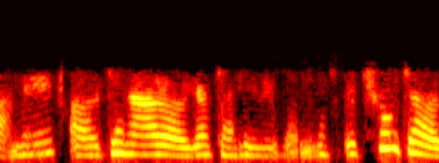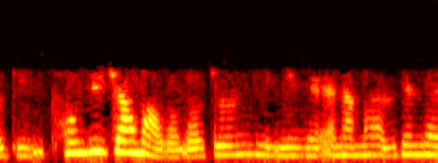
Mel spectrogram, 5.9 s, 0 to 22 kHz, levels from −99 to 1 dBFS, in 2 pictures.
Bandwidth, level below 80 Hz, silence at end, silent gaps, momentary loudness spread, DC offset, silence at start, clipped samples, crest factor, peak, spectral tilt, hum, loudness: 3.9 kHz; -60 dBFS; 0 s; none; 13 LU; under 0.1%; 0 s; under 0.1%; 18 dB; -4 dBFS; -4.5 dB/octave; none; -23 LUFS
